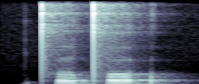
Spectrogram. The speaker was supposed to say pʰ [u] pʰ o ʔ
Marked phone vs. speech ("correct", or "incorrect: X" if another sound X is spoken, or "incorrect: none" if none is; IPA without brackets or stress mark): incorrect: ʊ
